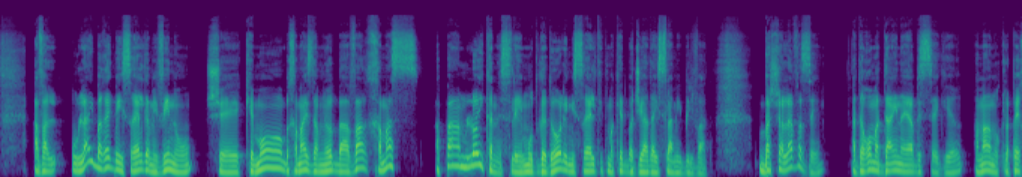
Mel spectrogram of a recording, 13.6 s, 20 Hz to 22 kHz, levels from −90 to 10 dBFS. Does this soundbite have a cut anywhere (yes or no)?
yes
